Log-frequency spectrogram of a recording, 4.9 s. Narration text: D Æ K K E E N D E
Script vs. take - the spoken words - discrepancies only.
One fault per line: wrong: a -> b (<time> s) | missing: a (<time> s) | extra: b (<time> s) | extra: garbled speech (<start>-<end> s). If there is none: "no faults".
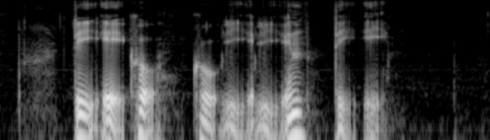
no faults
